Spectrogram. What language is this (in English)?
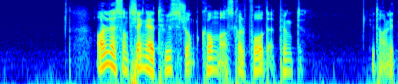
Norwegian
